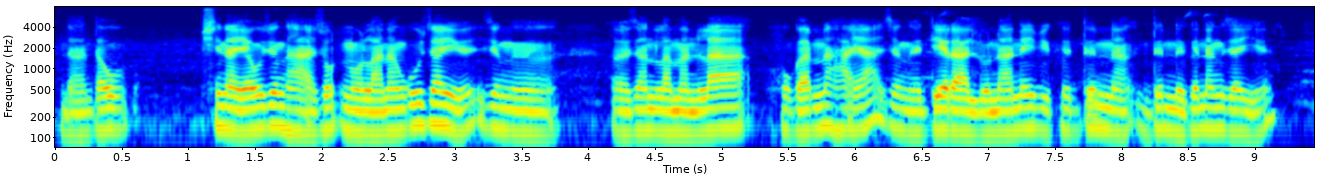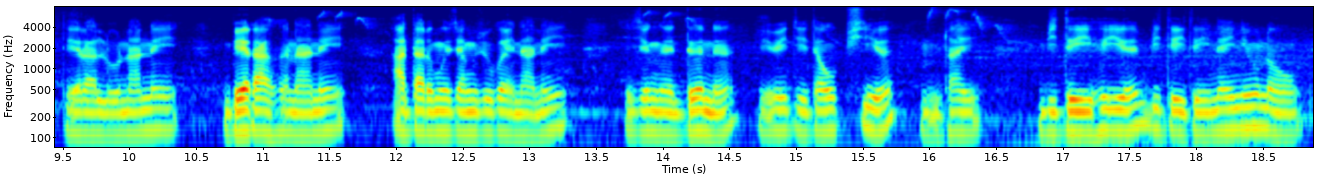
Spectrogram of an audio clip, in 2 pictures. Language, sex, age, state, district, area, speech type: Bodo, male, 45-60, Assam, Udalguri, rural, spontaneous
